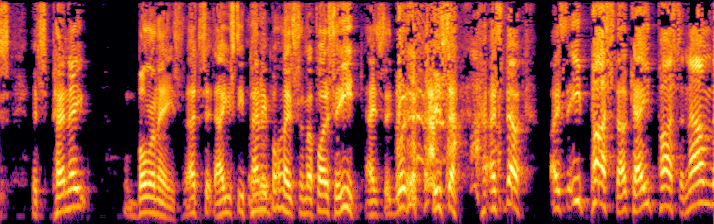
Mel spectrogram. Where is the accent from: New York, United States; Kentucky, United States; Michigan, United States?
New York, United States; Bronx; also born or lived in Manhattan; When we grew up, I grew up in Manhattan. I was born on Baxter Street, but at 5 years old, we moved up to the Bronx.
